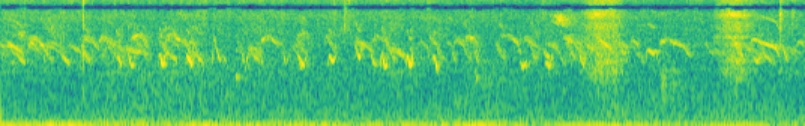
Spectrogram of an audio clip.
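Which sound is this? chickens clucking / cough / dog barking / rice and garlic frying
chickens clucking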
